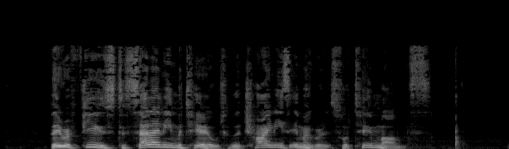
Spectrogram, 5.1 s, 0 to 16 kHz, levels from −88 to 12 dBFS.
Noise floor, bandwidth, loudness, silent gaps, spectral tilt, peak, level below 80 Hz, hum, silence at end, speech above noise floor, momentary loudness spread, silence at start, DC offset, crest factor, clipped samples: -73 dBFS; 11.5 kHz; -30 LUFS; none; -6 dB/octave; -12 dBFS; -70 dBFS; none; 0.5 s; 44 dB; 16 LU; 0.5 s; under 0.1%; 18 dB; under 0.1%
